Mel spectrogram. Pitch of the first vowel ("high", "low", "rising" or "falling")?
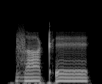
low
